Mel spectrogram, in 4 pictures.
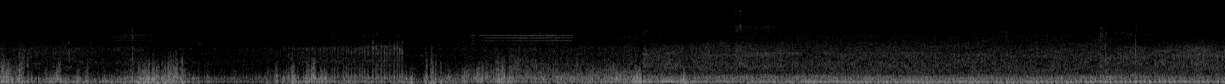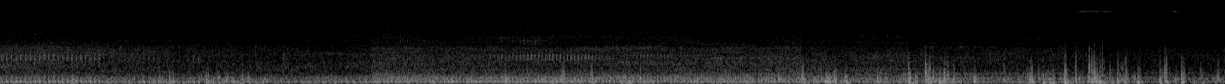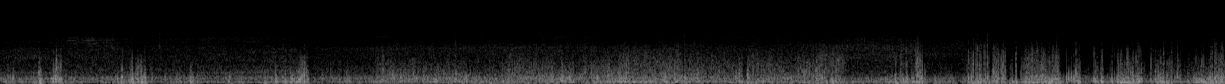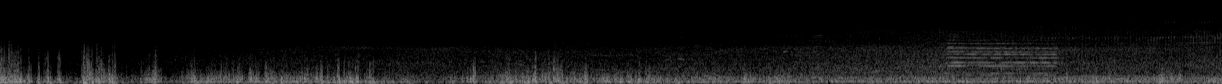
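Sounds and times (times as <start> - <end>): engine and tyre rumble: 0.0 - 48.9.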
